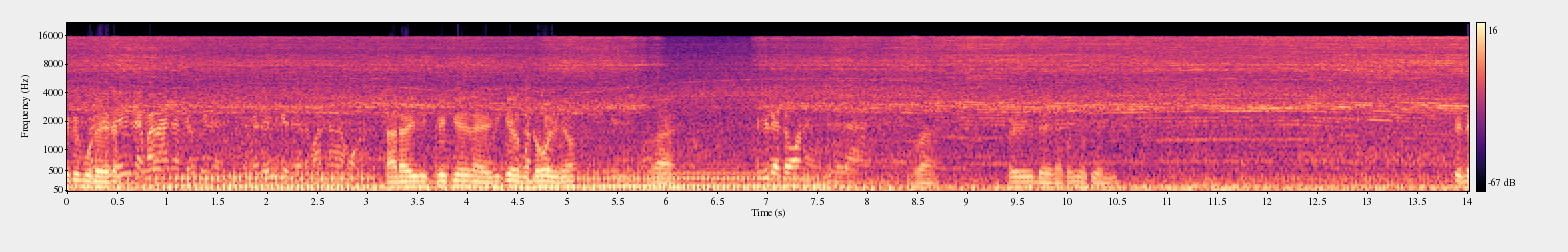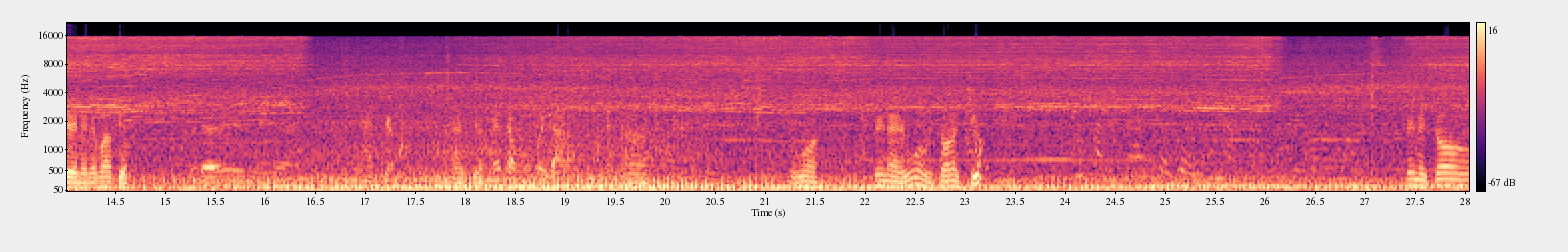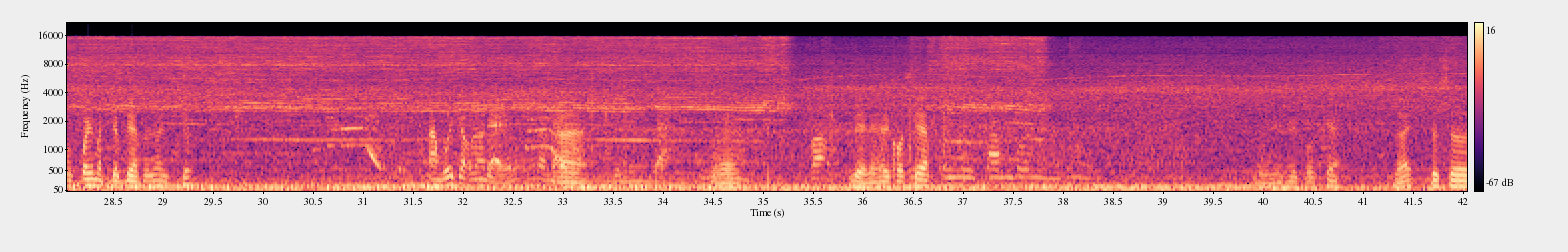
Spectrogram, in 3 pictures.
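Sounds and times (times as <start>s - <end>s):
small engine running: 0.0s - 42.0s
steady low buzz: 0.0s - 42.0s
voices talking: 0.0s - 42.0s.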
